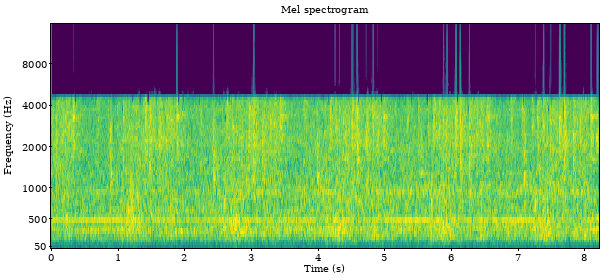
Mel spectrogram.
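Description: Duplo System 4000 collator and bookletmaker line running: a dense, steady mechanical clatter of paper feeding, rollers and conveyor, with a steady whine that fades out near the end.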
